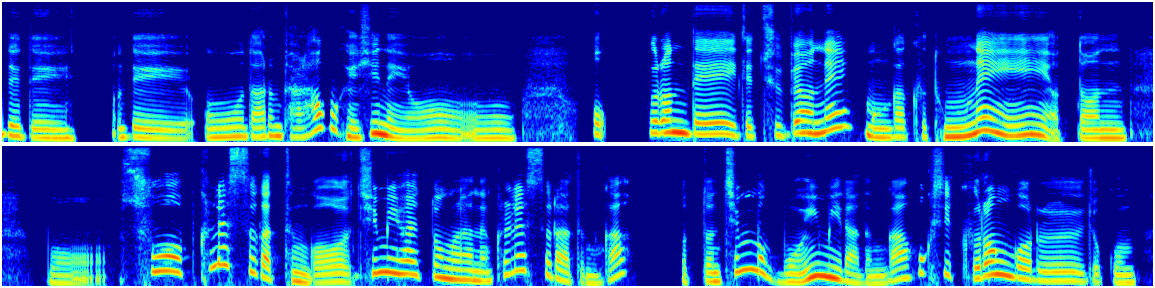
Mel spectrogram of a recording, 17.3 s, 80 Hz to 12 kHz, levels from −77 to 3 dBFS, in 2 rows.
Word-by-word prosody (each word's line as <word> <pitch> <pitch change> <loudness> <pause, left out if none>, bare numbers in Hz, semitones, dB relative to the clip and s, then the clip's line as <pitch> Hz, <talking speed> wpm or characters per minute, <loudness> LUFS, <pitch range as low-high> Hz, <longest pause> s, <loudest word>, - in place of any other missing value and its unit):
네네. 160 -6 -1 0.5
네. 155 -4 -3
어 170 +2 -1
나름 180 +2 -1
잘 170 -1 -9
하고 320 +1 +1
계시네요. 170 - +3
어. 150 -1 -4 0.6
어 - - 0 0.3
그런데 230 -3 +4
이제 185 -2 -4
주변에 245 - +1
뭔가 170 -4 -1
그 170 - -11
동네에 200 - +4
어떤 150 0 -1 0.5
뭐 140 +6 -8 0.2
수업 350 - +1
클래스 460 -7 -2
같은 170 - 0
거 145 +2 -2
취미 325 0 +3
활동을 240 -9 +2
하는 175 -3 0
클래스라든가 230 - -4 0.4
어떤 160 -1 -4
친목 340 - 0
모임이라든가 160 - +3
혹시 320 -2 -6
그런 270 +4 +3
거를 170 -6 -2
쪼끔 145 -2 -7
185 Hz, 245 characters per minute, -22 LUFS, 155-245 Hz, 0.6 s, 그런데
